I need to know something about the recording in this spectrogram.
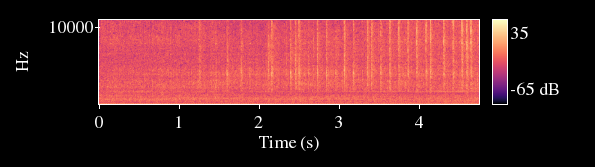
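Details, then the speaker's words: International 184 tractor idling after sitting outside a while: a steady low idle with a light chatter about three times a second, likely an access panel rattling against the frame; the engine otherwise runs smooth. "there's some vibrations that little chatter in your hearing that is like from a maybe the access panel kind of rattling against the frame of it"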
